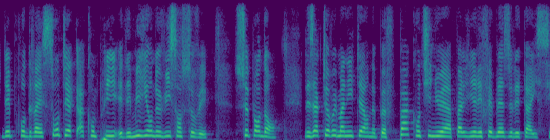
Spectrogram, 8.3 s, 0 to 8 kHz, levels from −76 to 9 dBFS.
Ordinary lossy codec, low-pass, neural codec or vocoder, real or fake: none; none; codec, 16 kHz, 2 kbps, X-Codec, WavLM features, trained on Multilingual LibriSpeech; fake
